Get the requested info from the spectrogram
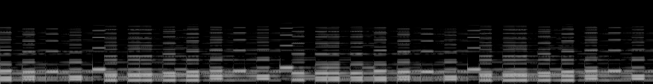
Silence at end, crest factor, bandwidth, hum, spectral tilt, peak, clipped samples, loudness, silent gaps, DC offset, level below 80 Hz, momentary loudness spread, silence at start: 0 s; 12 dB; 7.2 kHz; none; -7.5 dB/octave; -14 dBFS; under 0.1%; -28 LUFS; none; under 0.1%; -80 dBFS; 3 LU; 0 s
